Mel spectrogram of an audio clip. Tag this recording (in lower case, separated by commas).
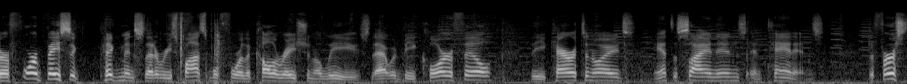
speech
